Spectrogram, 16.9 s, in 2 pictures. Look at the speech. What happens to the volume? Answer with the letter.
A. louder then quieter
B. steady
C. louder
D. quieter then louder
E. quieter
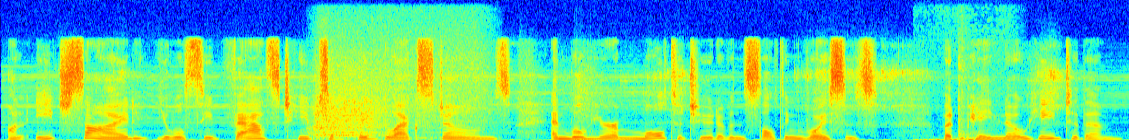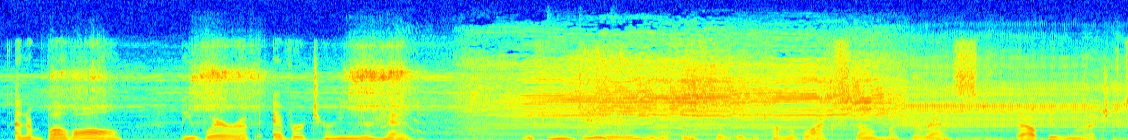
E.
